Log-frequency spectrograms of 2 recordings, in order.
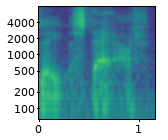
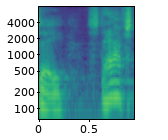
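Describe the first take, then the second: First: The word staff is said plainly, without stretching. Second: The word staff is stretched with heavy emphasis. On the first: It is an ordinary staff. "It isn't just a staff" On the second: It is a special, one-of-a-kind staff. "It's a staff. Isn't it funny when we say the words like that"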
